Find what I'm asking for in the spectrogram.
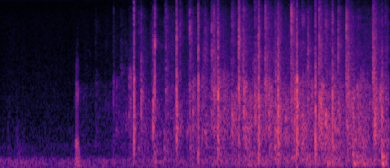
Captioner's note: applause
